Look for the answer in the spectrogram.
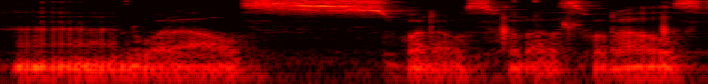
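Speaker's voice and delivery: barely audible wondering; whispered musing. Real, not acted. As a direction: mull it over in a whisper. Thinking aloud, picking next.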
